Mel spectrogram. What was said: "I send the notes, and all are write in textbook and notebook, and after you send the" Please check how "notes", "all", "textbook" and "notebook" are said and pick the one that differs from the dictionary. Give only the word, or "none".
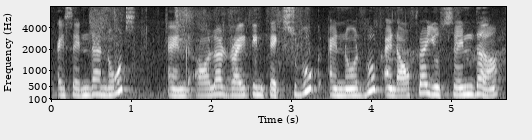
none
